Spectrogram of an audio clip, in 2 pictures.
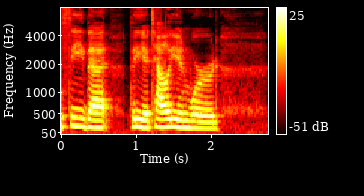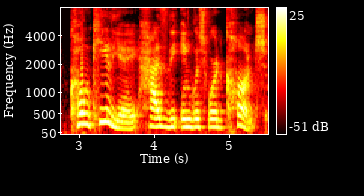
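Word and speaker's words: conchiglie: pasta that is called conquilier conchilier literally means little shells i'll spell it for you c-h-i in italian is pronounced with a k sound so key so con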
